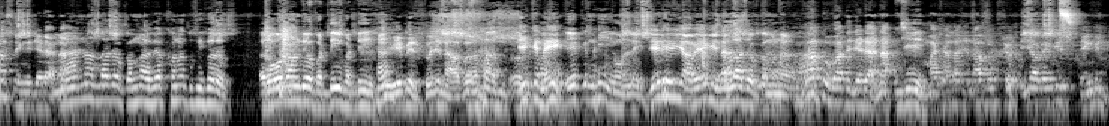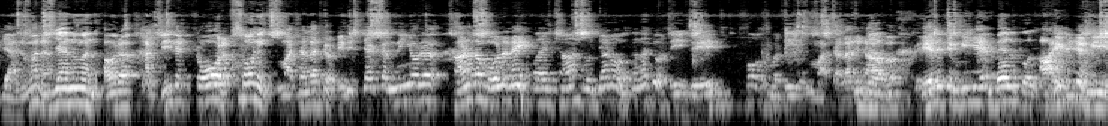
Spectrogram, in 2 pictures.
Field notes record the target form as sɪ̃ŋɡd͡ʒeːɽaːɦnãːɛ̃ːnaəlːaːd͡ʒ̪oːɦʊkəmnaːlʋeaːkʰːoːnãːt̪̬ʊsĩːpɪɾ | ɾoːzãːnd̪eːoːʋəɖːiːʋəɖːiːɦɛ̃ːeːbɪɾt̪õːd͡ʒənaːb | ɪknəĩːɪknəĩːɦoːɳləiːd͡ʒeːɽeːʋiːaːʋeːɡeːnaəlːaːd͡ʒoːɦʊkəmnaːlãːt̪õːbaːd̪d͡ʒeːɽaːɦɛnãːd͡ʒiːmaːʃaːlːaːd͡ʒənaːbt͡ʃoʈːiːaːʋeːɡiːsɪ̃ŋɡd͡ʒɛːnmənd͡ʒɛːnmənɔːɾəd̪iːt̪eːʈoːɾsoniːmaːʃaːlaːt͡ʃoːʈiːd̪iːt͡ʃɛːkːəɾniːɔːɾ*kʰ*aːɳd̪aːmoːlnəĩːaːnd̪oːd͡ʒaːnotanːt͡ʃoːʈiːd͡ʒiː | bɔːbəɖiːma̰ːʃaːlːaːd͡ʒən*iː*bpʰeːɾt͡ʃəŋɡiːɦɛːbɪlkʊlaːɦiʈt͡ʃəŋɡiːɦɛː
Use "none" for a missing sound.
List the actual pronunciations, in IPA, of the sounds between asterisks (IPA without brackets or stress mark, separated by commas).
kʰ, aː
